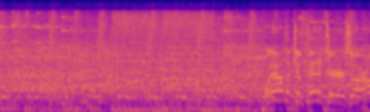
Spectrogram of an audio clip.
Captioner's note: crowd chatter; crowd cheering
